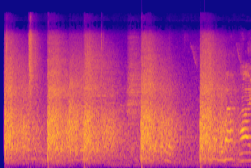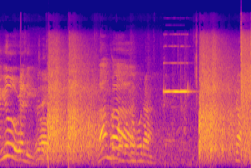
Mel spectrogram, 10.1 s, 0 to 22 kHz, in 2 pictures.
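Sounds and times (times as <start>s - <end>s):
pistol gunshots echoing: 0.1s - 4.6s, 5.8s - 7.2s, 9.0s - 10.0s.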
